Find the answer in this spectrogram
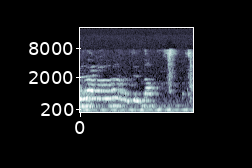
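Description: Near silence, with a very faint drawn-out pitched call during the first second and a half.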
